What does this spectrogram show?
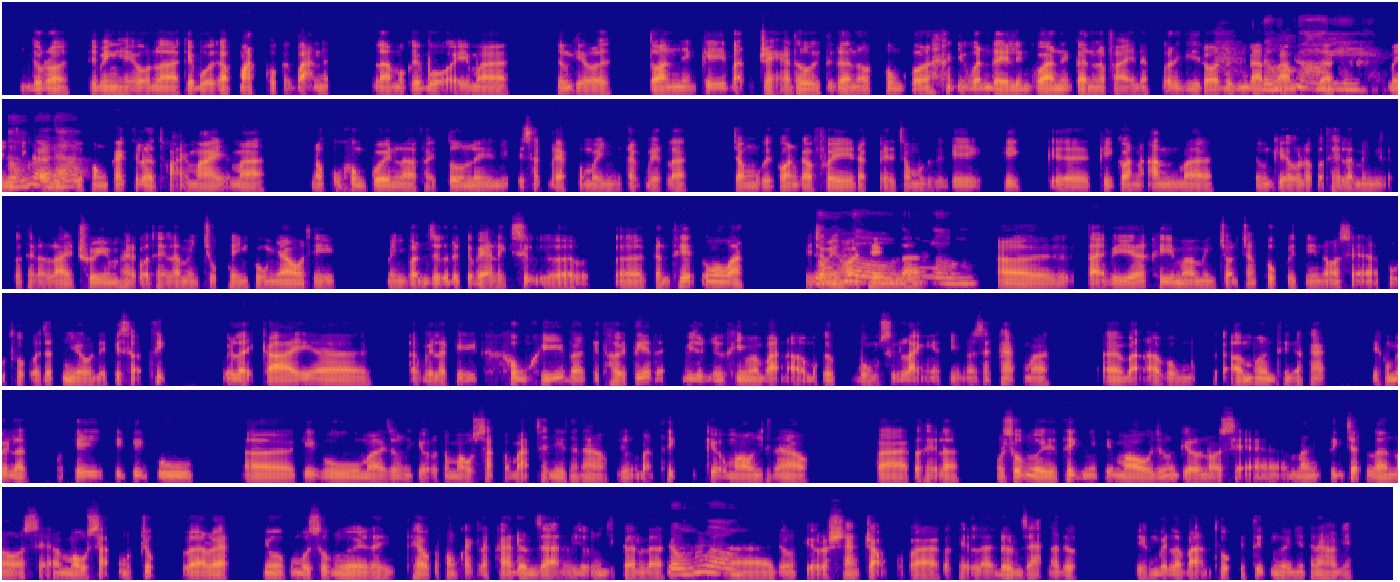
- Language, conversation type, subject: Vietnamese, advice, Bạn có thể giúp mình chọn trang phục phù hợp cho sự kiện sắp tới được không?
- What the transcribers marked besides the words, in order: laughing while speaking: "có"; other background noise; tapping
